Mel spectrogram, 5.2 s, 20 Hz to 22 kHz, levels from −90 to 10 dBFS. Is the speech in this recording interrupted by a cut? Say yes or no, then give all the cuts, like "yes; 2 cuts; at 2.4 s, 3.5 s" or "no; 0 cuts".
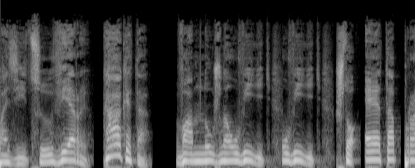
yes; 2 cuts; at 1.2 s, 3.5 s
